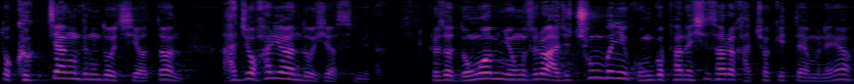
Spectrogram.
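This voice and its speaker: This man has a high pitch and lively intonation. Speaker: pastor. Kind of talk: sermon. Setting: church. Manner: fast.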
